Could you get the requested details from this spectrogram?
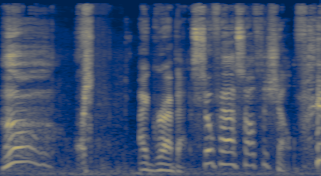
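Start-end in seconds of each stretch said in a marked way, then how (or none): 0.0-0.5 high excited gasp of joy; delighted surprise. Retold or imitated. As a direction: gasp like finding treasure.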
